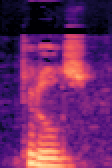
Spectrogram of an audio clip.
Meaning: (verb) third-person singular simple present indicative of toodle; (interjection) Goodbye
- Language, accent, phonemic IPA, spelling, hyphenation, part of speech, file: English, Southern England, /ˈtuːd(ə)lz/, toodles, too‧dles, verb / interjection, LL-Q1860 (eng)-toodles.wav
